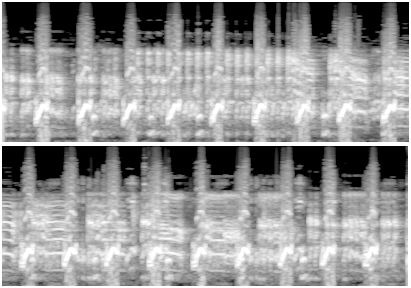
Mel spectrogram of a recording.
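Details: Repeated call of a white-breasted waterhen, known as pitikan sawah, used in trapping: regular rising notes spaced under half a second apart, backed by a layer of buzzy, higher chattering.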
